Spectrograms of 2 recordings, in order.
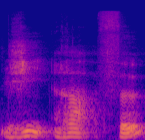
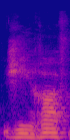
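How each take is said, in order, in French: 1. Il se dit en trois syllabes, la voyelle finale est prononcée. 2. Il se dit en deux syllabes, la voyelle finale est muette. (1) "si on exagère notre euh, prononciation, girafe, alors il y a trois syllabes" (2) "quand on le dit, on entend girafe deux syllabes"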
